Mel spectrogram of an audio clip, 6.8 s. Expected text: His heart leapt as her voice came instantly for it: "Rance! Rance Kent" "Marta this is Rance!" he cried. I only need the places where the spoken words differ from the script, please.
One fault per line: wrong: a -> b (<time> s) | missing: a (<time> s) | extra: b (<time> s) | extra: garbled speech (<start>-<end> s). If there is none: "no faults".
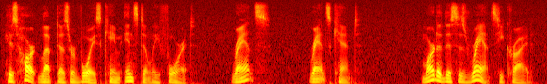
no faults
